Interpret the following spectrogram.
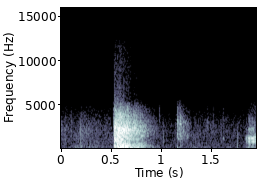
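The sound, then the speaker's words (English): In a living room, a toy rifle fires and a balloon on a Christmas tree bursts with a single sharp, loud pop that quickly dies away, followed by a few softer clicks and knocks. “Nick aims a toy rifle at balloons on the Christmas tree”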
